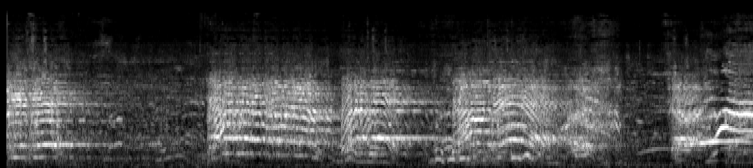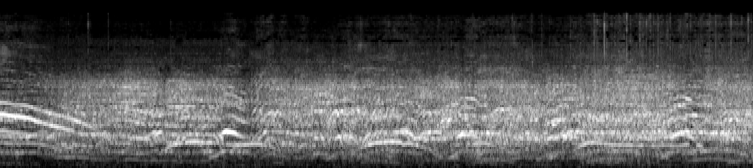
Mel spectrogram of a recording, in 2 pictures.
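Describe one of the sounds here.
A man commentates loudly and animatedly through a microphone and loudspeaker.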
